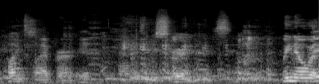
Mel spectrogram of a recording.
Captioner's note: laughter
